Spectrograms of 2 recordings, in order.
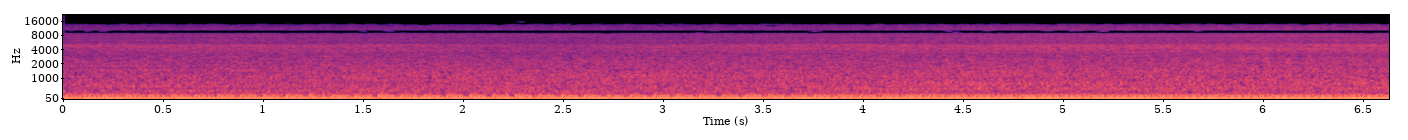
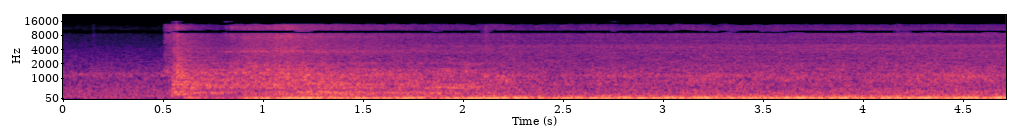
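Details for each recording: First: Classic barn-find engine after about 15 minutes' total run time, warming up: steady low idle with a light quick ticking about twice a second on top; sticky lifters still freeing up. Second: Classic V8 inherited barn find that previously sputtered and wouldn't stay running, now checked over: starts quickly and settles into a steady, even idle, cleaning itself up; slight sticky lifters noted after about 15 minutes' warm-up.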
